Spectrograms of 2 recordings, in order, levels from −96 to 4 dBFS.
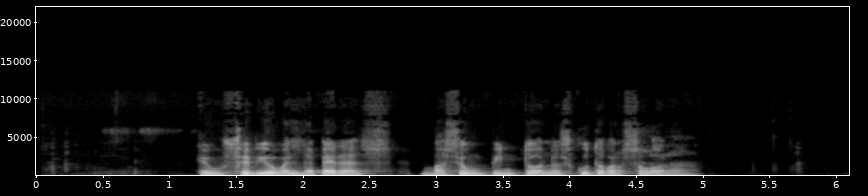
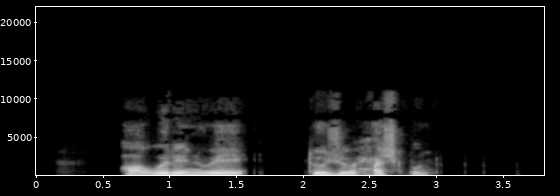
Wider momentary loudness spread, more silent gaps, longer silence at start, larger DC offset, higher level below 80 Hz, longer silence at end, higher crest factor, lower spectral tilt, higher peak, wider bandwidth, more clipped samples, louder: second, 12 LU vs 16 LU; second, none vs 1.59-1.63 s, 1.70-2.00 s; first, 1.2 s vs 0.65 s; neither; first, -58 dBFS vs -64 dBFS; first, 1.15 s vs 0.9 s; about the same, 18 dB vs 16 dB; about the same, -8.5 dB/octave vs -7.5 dB/octave; second, -8 dBFS vs -2 dBFS; about the same, 9.4 kHz vs 10 kHz; neither; second, -24 LUFS vs -17 LUFS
